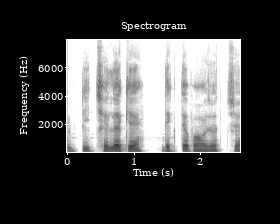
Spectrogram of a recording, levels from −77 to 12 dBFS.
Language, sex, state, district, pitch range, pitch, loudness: Bengali, male, West Bengal, Purulia, 110-120 Hz, 115 Hz, -18 LUFS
